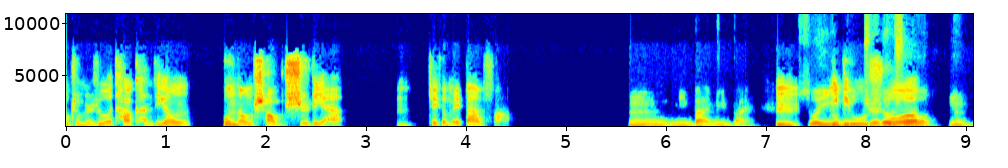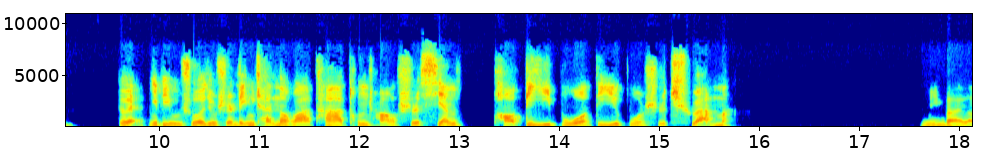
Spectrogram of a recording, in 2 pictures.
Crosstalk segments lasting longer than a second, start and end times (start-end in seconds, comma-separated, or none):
7.3-8.6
